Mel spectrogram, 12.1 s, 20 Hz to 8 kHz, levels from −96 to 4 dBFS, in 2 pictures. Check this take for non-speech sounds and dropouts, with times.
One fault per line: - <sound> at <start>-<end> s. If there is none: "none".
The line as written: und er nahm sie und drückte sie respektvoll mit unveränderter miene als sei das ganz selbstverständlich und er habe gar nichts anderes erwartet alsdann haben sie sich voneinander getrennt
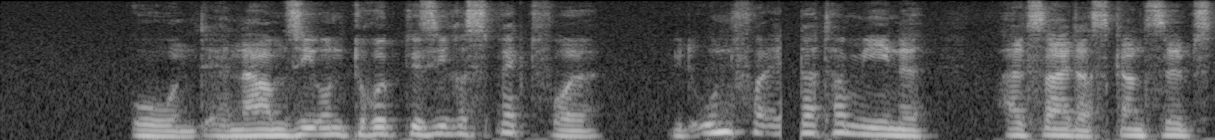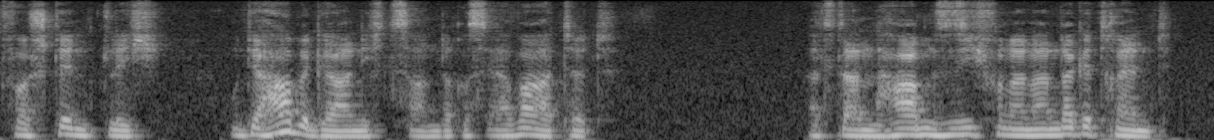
- dropout at 3.9-4.0 s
